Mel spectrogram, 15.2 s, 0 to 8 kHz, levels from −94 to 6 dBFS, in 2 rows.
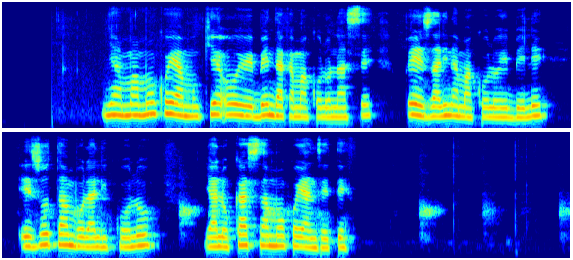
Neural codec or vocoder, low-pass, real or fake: none; 7.2 kHz; real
